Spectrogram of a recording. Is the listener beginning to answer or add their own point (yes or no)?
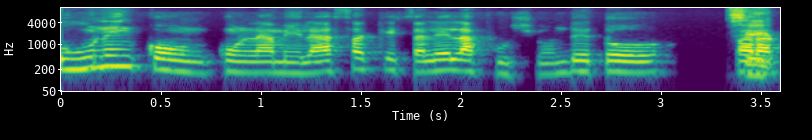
no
